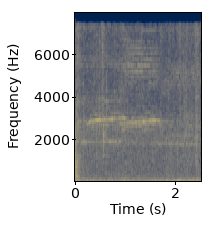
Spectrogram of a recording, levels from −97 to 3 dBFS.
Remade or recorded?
recorded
